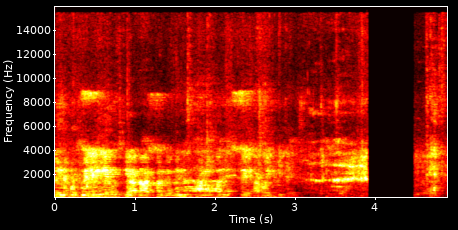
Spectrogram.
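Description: A man speaks calmly into microphones close by.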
